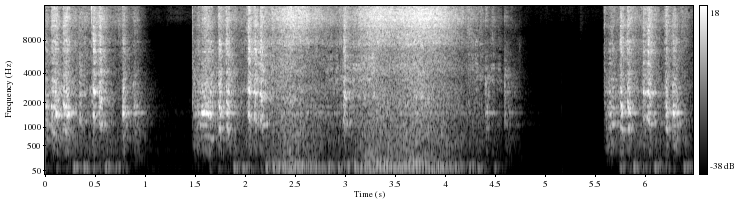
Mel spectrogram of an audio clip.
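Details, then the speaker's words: 1979 Suzuki GS750 motorcycle, sitting since 1984, first start attempt with choke on; engine fires in ragged uneven bursts, catches for seconds then dies: sputtering, failing to start. "i should have said lockout switch oh listen to that it's hidden let's take chuck off it wants to almost"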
